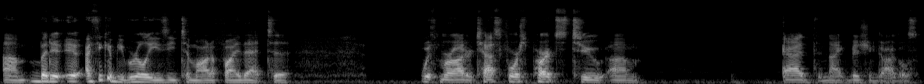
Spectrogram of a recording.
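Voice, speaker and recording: A man's voice: lowish voice, lively intonation, moderate pace. A man casually reviewing action figures while he unboxes them, rambling along with many fillers and self-corrections. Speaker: toy reviewer.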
